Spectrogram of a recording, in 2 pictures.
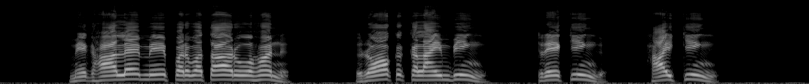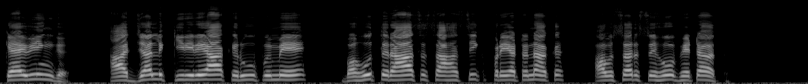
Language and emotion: Maithili, neutral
